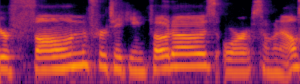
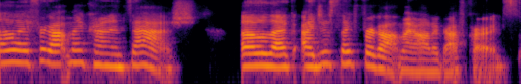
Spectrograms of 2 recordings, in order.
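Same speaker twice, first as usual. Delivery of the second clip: put-on dumb-sounding, ditzy valley-girl voice. Mocking someone booked for an appearance who forgot crown and sash, in stupid valley voice. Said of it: "I'm using my stupid valley voice".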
